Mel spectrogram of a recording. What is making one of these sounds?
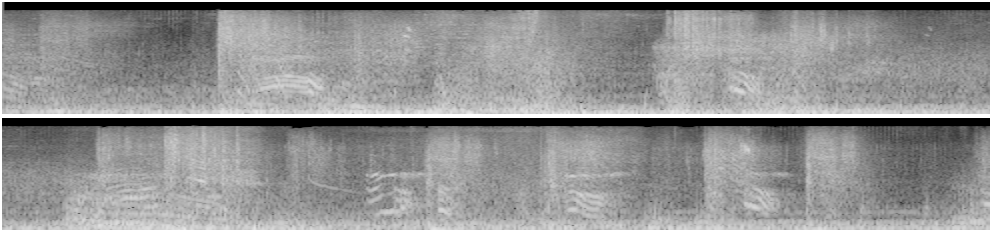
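Energy blasts crackle and zap.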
